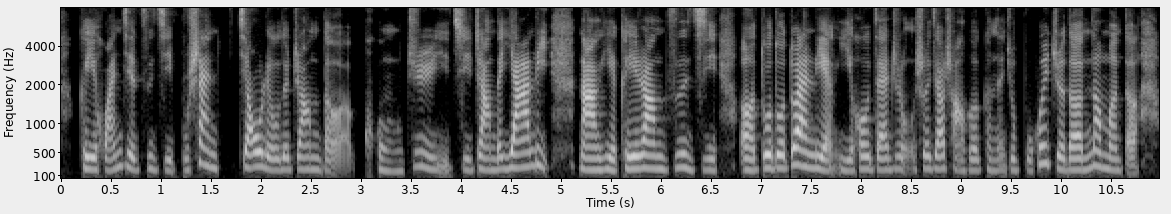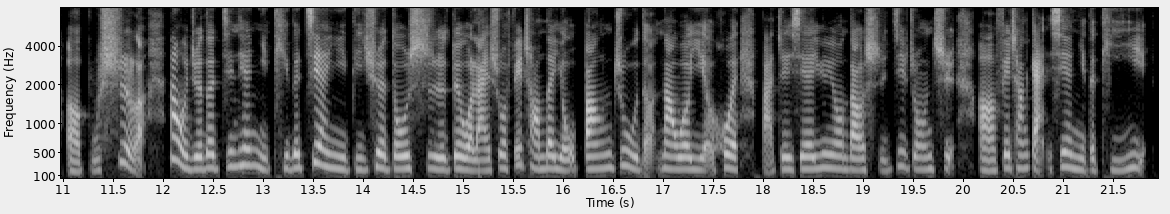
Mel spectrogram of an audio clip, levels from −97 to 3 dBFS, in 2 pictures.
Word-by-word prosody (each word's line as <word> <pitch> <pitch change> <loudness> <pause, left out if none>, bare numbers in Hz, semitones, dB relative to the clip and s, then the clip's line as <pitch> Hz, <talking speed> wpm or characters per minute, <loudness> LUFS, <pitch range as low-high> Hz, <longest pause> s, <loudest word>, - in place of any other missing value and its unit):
可 220 - -2
以 210 -1 +3
缓 200 +3 -4
解 235 -5 -1
自 210 +3 -8
己 190 -1 -2
不 195 - -19
善 270 -2 +2 0.2
交 245 +3 +3
流 210 -6 -3
的 205 - -4
这 210 +1 -6
样 205 -1 -3
的 - - -7
恐 175 -3 -13
惧 250 +1 -4
以 205 - -12
及 195 -1 -2
这 190 - -3
样 195 0 +2
的 205 - -2
压 235 +2 +6
力。 265 -1 -4 0.3
那 200 0 +7
也 200 -1 -3
可 210 - -5
以 215 - +5
让 220 -1 +4
自 230 +3 -5
己， 195 0 0 0.2
呃， 195 -1 +2
多 230 +4 +3
多 230 0 +2
锻 275 -1 +7
炼， 215 -4 +1
以 185 -2 -7
后 215 +3 -3
在 200 -1 0
这 210 +2 -10
种 - - -10
社 225 - -3
交 215 0 0
场 - - -3
合 190 +1 -7
可 195 +1 -16
能 185 - -13
就 195 - -8
不 185 0 -16
会 305 +10 -2
觉 220 -8 -2
得 200 0 +3
那 255 +6 -1
么 200 -4 -3
的， 190 - -4 0.2
呃， 175 -2 +1
不 180 +2 -18
适 335 - +4
了。 - - 0 0.3
那 380 -2 +7
我 - - +2
觉 210 0 +1
得 230 +1 +1
今 255 +4 -6
天 280 0 -3
你 215 -4 -7
提 225 - -7
的 235 0 +1
建 260 -1 +4
议 215 -2 -5
的 205 +1 -12
确 230 +4 +1
都 215 +1 0
是 220 -2 +2
对 210 +3 0
我 200 -2 +3
来 185 0 +1
说 225 +4 -1
非 145 -8 0
常 215 +7 -1
地 225 0 +2
有 195 -2 -3
帮 215 +2 +4
助 245 -2 -3
的， - - -7
那 220 -2 +3
我 210 0 +1
也 200 0 -3
会 230 -3 +1 0.2
把 - - -3
这 205 +3 -3
些 210 +1 +2
运 235 +2 -6
用 220 -2 -5
到 195 -1 +3
实 190 -2 -1
际 255 +6 -9
中 210 -1 -7
去， 415 - 0 0.2
呃， 185 -1 +1
非 230 +5 -2
常 225 0 -2
感 230 - +3
谢 245 +3 +5
你 205 -3 -7
的 190 - -7
提 190 0 -11
议。 215 +6 -8
215 Hz, 290 characters per minute, -24 LUFS, 195-230 Hz, 0.3 s, 那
